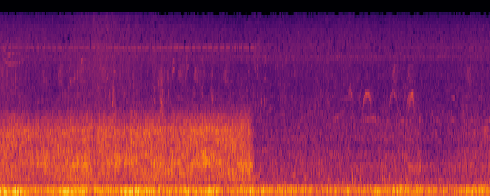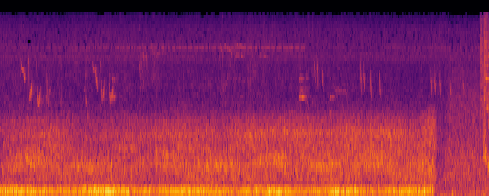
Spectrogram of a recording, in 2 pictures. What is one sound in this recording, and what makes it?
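A glass bowl rolls along a hard surface with a steady low rumble.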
